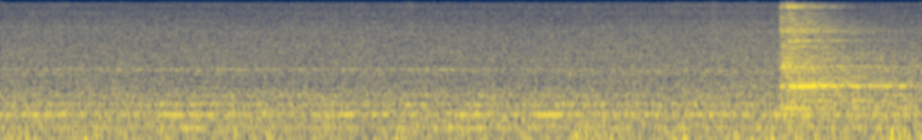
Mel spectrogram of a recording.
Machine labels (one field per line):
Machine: fan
